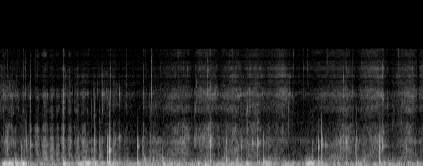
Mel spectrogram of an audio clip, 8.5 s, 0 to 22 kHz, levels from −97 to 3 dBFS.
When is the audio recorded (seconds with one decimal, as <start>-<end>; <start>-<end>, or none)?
0.0-1.5; 2.8-4.8; 6.2-7.5; 8.1-8.5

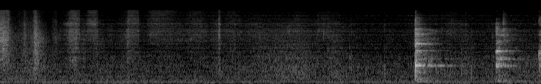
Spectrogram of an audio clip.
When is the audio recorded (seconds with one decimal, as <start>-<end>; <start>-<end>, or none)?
0.0-0.6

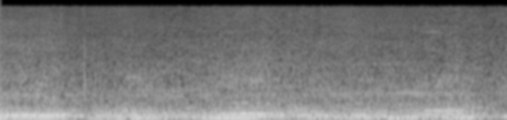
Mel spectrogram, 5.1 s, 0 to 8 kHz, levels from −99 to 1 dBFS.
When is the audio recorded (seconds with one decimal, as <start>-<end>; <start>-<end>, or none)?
1.6-3.1; 4.2-5.1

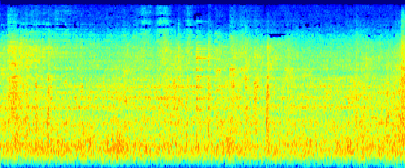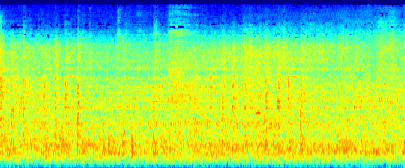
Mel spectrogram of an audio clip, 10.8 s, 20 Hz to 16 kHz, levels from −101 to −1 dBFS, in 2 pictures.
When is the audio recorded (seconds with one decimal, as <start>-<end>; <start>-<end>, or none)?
0.0-3.1; 4.1-4.6; 5.8-10.0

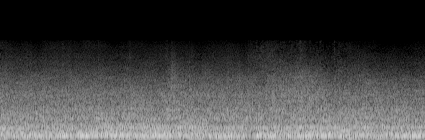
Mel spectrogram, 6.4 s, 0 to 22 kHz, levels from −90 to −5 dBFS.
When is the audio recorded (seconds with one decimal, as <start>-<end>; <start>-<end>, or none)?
3.8-5.2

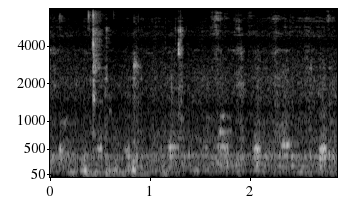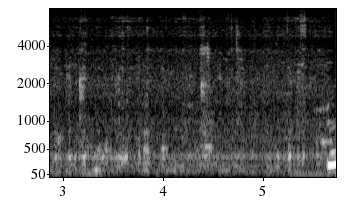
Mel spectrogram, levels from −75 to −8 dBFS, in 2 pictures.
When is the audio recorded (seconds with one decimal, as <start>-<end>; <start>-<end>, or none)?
0.0-5.7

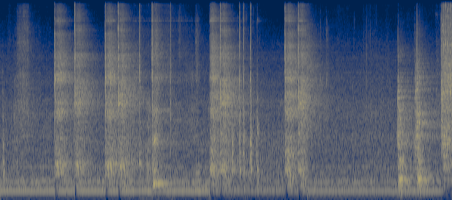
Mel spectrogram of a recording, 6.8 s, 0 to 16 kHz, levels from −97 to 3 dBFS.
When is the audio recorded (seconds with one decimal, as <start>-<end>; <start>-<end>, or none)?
0.0-2.0; 3.0-6.8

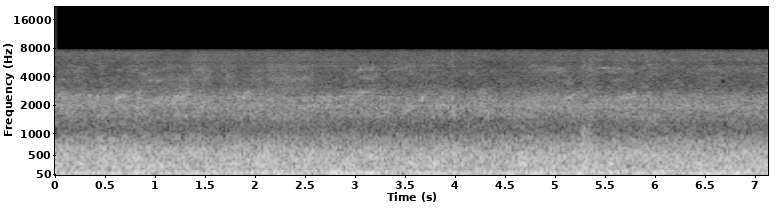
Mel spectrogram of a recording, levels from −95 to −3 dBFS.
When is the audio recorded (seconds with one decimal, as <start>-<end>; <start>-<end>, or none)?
0.0-0.7; 5.0-7.1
